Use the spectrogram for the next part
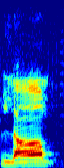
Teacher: لام کو لمبا کریں گے 5 الف کی مقدار میں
